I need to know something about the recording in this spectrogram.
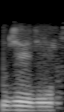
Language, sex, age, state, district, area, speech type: Hindi, male, 45-60, Uttar Pradesh, Hardoi, rural, conversation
